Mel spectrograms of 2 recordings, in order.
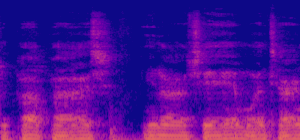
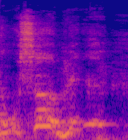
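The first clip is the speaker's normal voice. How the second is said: high mock challenge with a laugh; the mugger repeats his challenge, high and laughing; 4 dB louder than usual. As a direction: push it up high through a laugh. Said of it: "He said".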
